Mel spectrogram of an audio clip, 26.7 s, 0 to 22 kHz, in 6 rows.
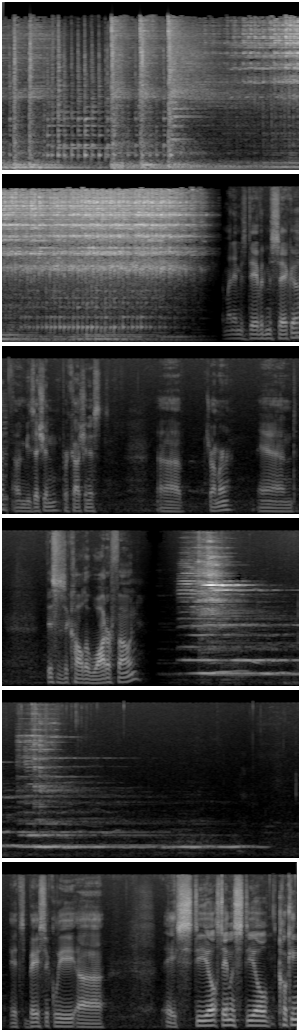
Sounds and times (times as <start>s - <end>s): Speech: 7.8s - 10.5s, 11.2s - 13.4s, 14.0s - 15.5s, 22.4s - 23.8s, 24.7s - 26.7s.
